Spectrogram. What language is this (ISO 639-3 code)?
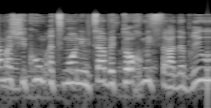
heb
